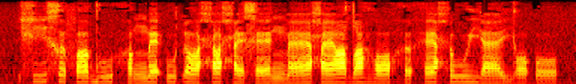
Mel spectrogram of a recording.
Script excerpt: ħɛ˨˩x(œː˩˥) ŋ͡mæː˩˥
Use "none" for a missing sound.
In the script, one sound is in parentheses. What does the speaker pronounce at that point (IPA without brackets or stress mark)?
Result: ɛː˩˥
